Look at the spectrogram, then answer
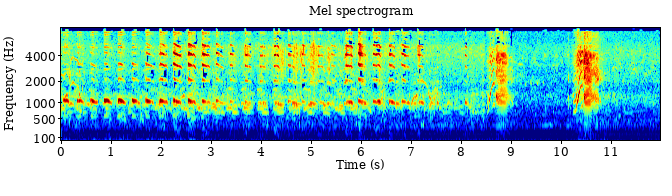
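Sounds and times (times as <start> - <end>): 
mute swan honking: 0.0 - 9.1.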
